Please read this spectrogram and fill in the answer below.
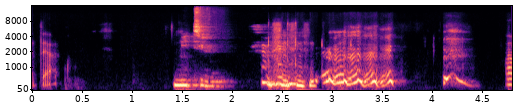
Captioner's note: all laughing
